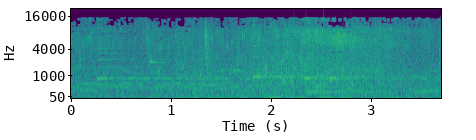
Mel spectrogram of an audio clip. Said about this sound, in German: Rechts von dir siehst du das tiefblaue Meereswasser, das sanft gegen die Felsen schwappt.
